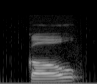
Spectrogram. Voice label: "gou2", Chinese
